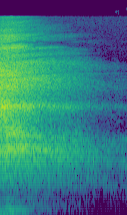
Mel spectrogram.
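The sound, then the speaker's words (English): Deep exhale of breath during a guided breathing exercise: one long, airy, breathy release that starts strong and fades gradually over about two seconds, heard alone. “And now let it go. Exhale.”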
